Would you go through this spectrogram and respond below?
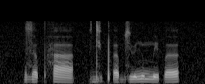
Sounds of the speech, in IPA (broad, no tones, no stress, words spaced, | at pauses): zɐpʰa | dʲupʼɐb zʉnu mep ɐ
